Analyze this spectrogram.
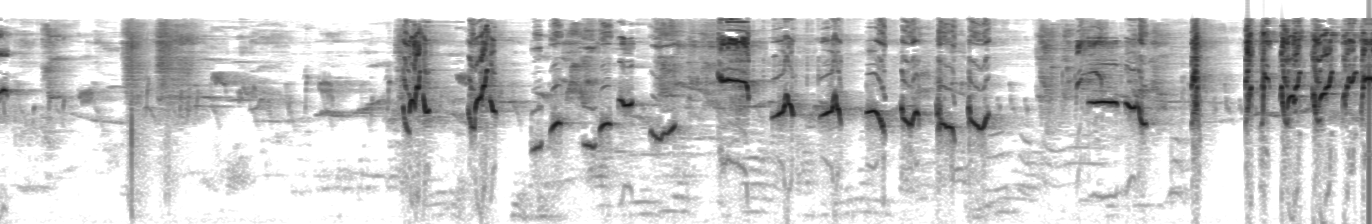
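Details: Oriental magpie-robin (kacer) in a training recording for caged birds, delivering a long, rich song of quick whistled slurs mixed with dense, harsh chattering bursts that grow louder toward the end.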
